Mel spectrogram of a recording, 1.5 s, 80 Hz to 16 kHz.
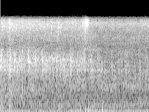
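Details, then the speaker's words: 1995 Jeep Wrangler YJ 2.5 L, 5-speed manual, 128,000 miles, cold start: steady idle with light rapping knock at engine speed that persists until about 210 degrees operating temperature; owner suspects piston slap, not confirmed. "I think it has piston slap because when I first started up when it's cold I get a knocking noise"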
